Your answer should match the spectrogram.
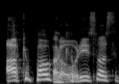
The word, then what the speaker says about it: Acapulco: Did you pronounce the L? Yeah, yes. What do you say? Poco? Yeah, I didn't. Poco. Acapulco.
